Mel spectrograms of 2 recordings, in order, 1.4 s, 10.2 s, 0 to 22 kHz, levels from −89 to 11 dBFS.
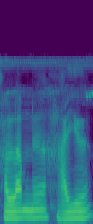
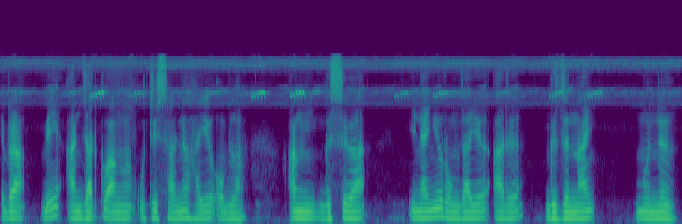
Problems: constant background noise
